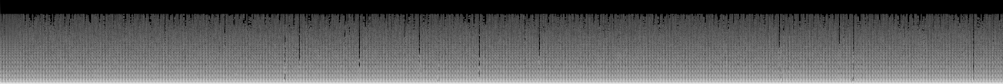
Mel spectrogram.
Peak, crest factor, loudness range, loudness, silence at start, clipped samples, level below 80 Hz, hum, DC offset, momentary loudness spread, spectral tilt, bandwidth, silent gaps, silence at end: -2 dBFS; 6 dB; 0 LU; -14 LUFS; 0 s; under 0.1%; -8 dBFS; none; under 0.1%; 0 LU; -6 dB/octave; 10.5 kHz; none; 0 s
